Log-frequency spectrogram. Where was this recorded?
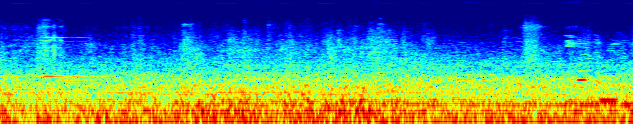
on a bus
